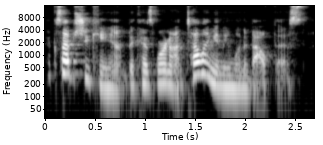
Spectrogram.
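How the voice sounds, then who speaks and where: A woman's voice: mid-range voice, big pitch swings, fairly quick, vocal fry. A woman reading an anxious invisible teenage boy. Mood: urgent.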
